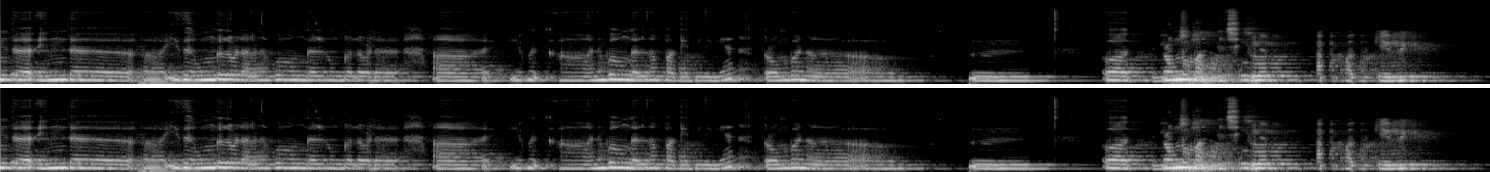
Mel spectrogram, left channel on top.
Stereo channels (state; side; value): identical; both; correlation 1.00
